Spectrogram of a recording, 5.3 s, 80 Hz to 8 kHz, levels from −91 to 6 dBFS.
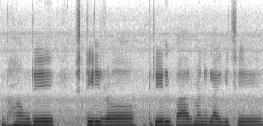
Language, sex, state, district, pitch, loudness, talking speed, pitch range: Odia, male, Odisha, Sambalpur, 185 Hz, -15 LUFS, 80 wpm, 185-190 Hz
